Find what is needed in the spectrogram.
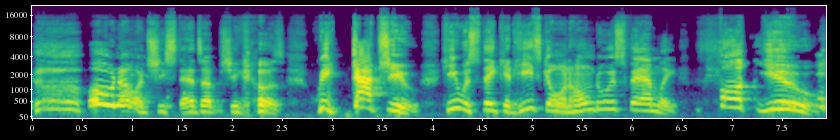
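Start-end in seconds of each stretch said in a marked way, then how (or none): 0.0-1.1 high, loud mock-girlish alarm; little girl's dismay. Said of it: "any other little girl in the world would be like". 2.9-7.9 put-on high, loud little-girl taunt; imitated gloating granddaughter. Imitating granddaughter taunting trapped mouse.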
